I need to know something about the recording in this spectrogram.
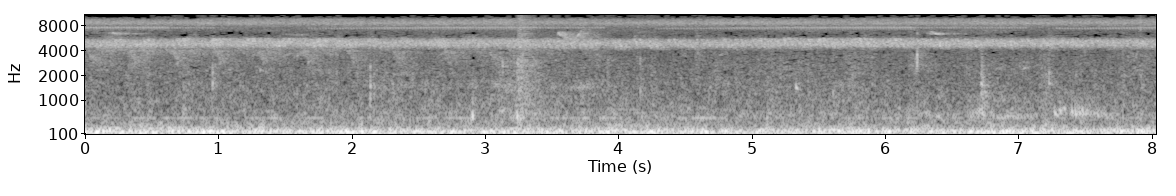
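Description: Steady outdoor chorus of insects, an unbroken high-pitched buzz, over a constant low hum.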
